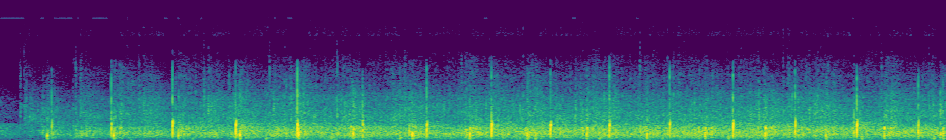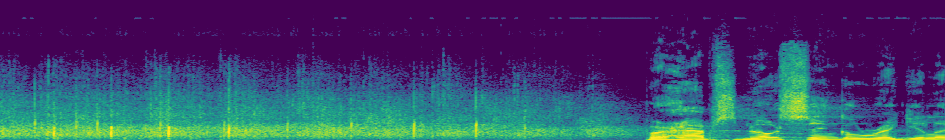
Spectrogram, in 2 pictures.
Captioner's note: applause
